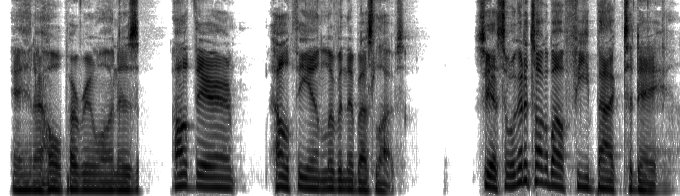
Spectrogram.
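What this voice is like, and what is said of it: Slightly weird, unwell-sounding voice. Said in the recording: “my voice sounds a little weird ... I am not feeling too well”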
